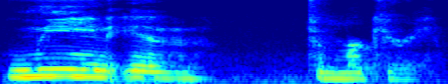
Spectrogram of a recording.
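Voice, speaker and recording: A woman's voice: lowish voice, slow, dark tone. A woman giving a casual, reflective tarot reading, musing aloud and correcting herself as she goes. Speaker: tarot reader.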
